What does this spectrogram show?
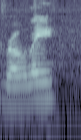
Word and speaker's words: Rowley: Because Rowlet, or it's Rowlet, but I call him Rowlet because that's how my last name is pronounced, Rowley. Right. A lot of people mispronounce it as Rowley, but no.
